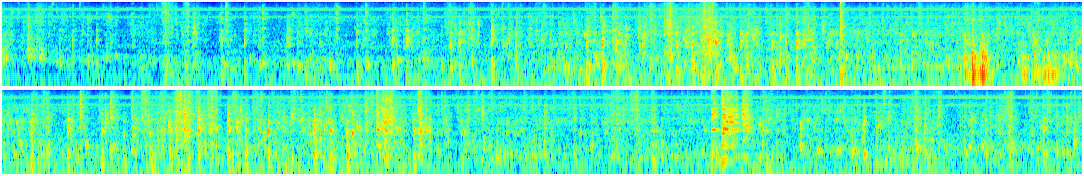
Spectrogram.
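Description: A trowel scrapes and taps wet mortar onto bricks.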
